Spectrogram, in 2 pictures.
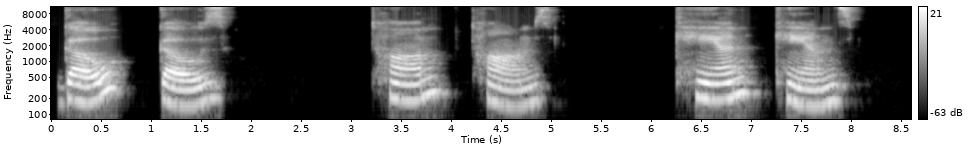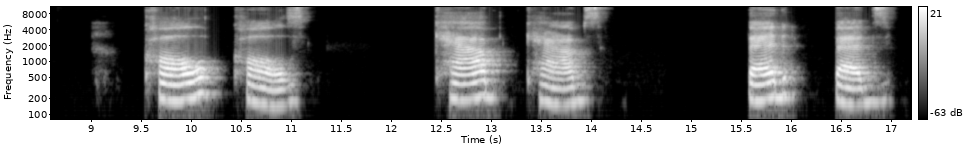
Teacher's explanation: when the word ends in a voiced sound we're going to add another voiced sound the Z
